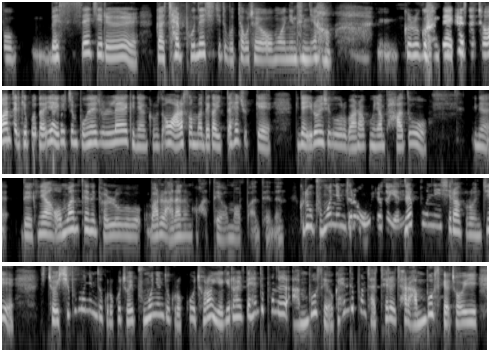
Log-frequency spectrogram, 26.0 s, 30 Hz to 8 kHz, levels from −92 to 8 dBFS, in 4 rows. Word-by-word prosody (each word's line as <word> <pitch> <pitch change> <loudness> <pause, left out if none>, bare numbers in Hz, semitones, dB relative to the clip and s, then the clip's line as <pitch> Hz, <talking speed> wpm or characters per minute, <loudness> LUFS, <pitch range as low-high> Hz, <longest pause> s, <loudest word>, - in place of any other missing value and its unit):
뭐 195 -2 -5 0.2
메시지를 215 - 0 0.2
그러니까 200 -1 +3
잘 240 +5 +6
보내시지도 230 0 0
못 175 +2 -9
하고 190 -2 -2
저희 185 0 0
어머니는요. 185 +2 -2
어 195 - +1 0.9
그러고 245 -1 +3 0.2
네 240 -1 +11
그래서 275 -3 +10 0.2
저한테 280 +2 +7
이렇게 235 0 -1
보다 220 0 -1
"야 275 - +6
이거 250 +2 +1
좀 255 0 -4
보내줄래?" 240 +3 +1
그냥 195 -6 -5
그러면서 200 +2 -12
"어 245 - +5
알았어. 235 0 +4
엄마 220 -1 -4
내가 205 +1 +1
이따 195 -1 -3
해줄게." 200 - -3 0.3
그냥 220 -1 +2
이런 245 +6 +1
식으로 215 -4 -4
말하고 200 +4 -2
그냥 200 0 -2
봐도 205 +5 -2 0.6
그냥 200 -6 -7 0.2
네 185 -1 -5
그냥 200 +1 0
엄마한테는 260 +5 -1
별로 180 -2 -8
말을 175 +3 -3
안 175 - -4
하는 175 +1 -4
것 - - -24
같아요 160 -4 -13
엄마 150 0 -15
아빠한테는. 145 0 -17 0.2
그리고 325 +3 -3
부모님들은 325 +4 -5
오히려 350 -5 -7
더 - - -3
옛날 260 - 0
분이시라 330 -10 -3
그런지 190 +4 -5 0.5
저희 210 -2 +5
시부모님도 395 - +3
그렇고 195 0 -11
저희 210 -2 -1
부모님도 285 +5 -5
그렇고 215 +5 -9
저랑 270 +6 0
얘기를 230 +8 -1
할 280 - -1
때 300 - -2
핸드폰을 360 0 -3
안 180 +2 -4
보세요. 365 - -3
그 - - -6
핸드폰 410 0 -7
자체를 250 -7 -3
잘 220 - +1
안 175 +4 0
보세요. 280 - +2
저희 195 +1 +1
225 Hz, 415 characters per minute, -22 LUFS, 190-265 Hz, 0.9 s, 네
